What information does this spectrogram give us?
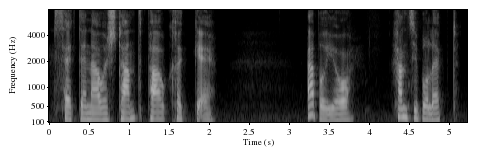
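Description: A woman's voice: low-pitched, steady tone, moderate pace, a bit bright. A young woman with a Swiss German accent playing an earnest, imaginative schoolchild who narrates an adventure in a children's radio play, musing aloud. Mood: reflective.

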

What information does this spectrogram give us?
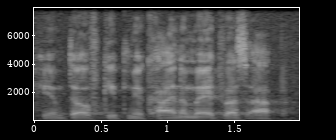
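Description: Schauspieler als grollender, tiefer Dorfbewohner. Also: male voice, sits low, little pitch movement, fairly quick, slight background noise, lightly acted. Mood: aggrieved. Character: aggrieved, boastful village man, Hitler's self-proclaimed half-brother.

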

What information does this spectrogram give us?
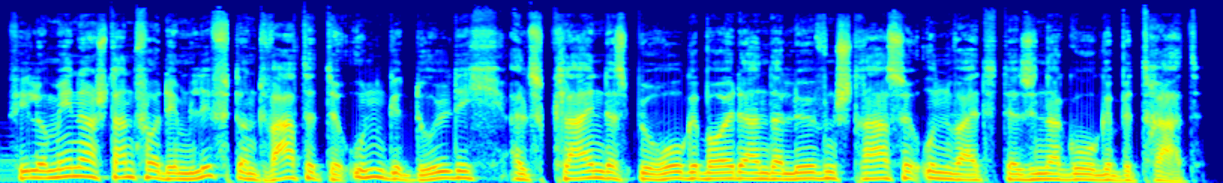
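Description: A man's voice: medium pitch, normal speed, few pauses, a little mellow, faint music behind. A man narrating a scripted story in literary prose for a radio drama.

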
